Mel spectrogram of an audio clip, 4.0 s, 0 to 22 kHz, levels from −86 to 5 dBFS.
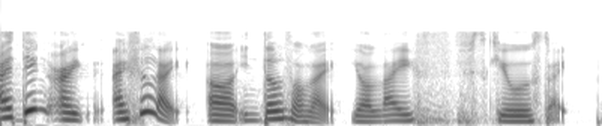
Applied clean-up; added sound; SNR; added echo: none; none; none; none.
